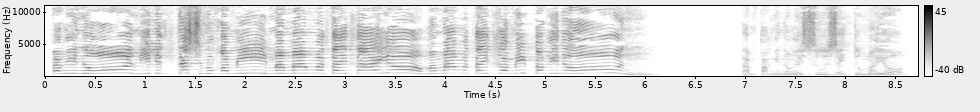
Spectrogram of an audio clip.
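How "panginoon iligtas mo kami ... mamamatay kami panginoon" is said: loud, high pleading cry; panicked shout of the disciples; desperate plea. Acted. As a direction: beg the Lord to save you. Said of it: "nang sabi nila".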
